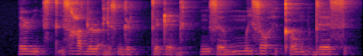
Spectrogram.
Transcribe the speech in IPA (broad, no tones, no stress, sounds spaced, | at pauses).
ɛ ɭ ŋ ḭ s t ḭ z ʁ ʏ dˤ ʏ ɭ ɔ̰ j ʏ s ŋ ɡ ɜ ɭ tː ɛ ʈ ɛ d | ŋ ə s ɜ u̯ mː ə i̯ s ɔ h ɛ kʼ ɔ m b ɔ̰ d ɛ s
